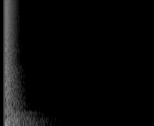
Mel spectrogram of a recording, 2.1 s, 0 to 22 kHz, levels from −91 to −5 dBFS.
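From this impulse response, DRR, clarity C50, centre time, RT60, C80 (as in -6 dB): -8.0 dB, 3.5 dB, 43 ms, 0.45 s, 9.5 dB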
